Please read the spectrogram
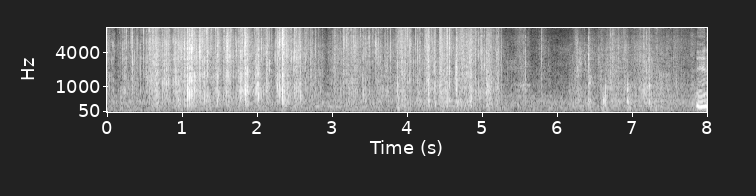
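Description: Paper and tissue-paper packing rustling and crinkling as a pack of printed craft paper is lifted out of a box and its sheets are pulled apart. The handling is busiest for the first five seconds, then quieter.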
